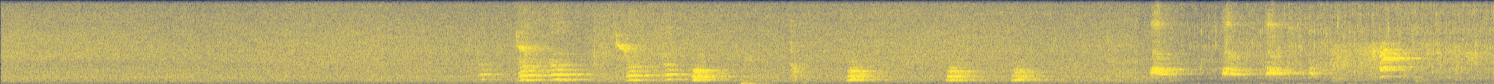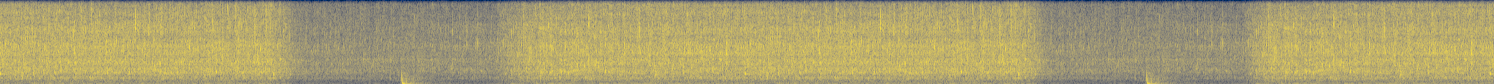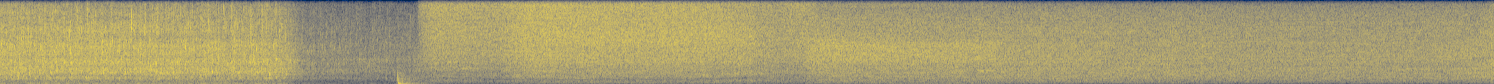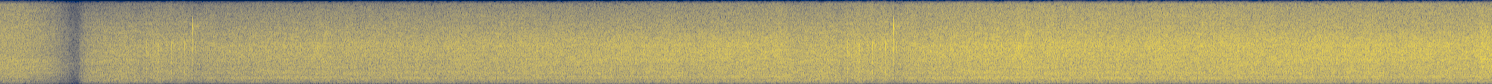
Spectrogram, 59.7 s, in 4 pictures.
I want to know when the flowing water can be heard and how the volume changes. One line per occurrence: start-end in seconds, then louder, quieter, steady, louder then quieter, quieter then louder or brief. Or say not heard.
0.0-59.7 quieter then louder.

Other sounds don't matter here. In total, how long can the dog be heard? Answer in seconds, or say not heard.
9 s.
